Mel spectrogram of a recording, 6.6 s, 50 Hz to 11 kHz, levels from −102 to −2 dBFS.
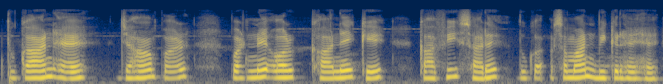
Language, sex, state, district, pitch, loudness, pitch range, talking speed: Hindi, female, Bihar, Patna, 225 Hz, -16 LUFS, 220-240 Hz, 135 wpm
